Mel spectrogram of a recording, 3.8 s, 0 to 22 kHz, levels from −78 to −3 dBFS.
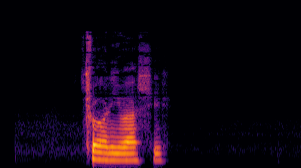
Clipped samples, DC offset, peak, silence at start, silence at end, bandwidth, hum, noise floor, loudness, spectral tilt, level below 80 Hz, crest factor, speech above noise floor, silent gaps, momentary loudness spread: under 0.1%; under 0.1%; -4 dBFS; 1.05 s; 1.75 s; 11.5 kHz; none; -73 dBFS; -22 LUFS; -6 dB/octave; -66 dBFS; 22 dB; 52 dB; none; 15 LU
